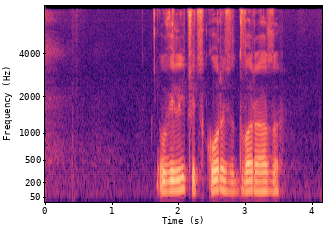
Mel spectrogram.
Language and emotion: Russian, neutral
